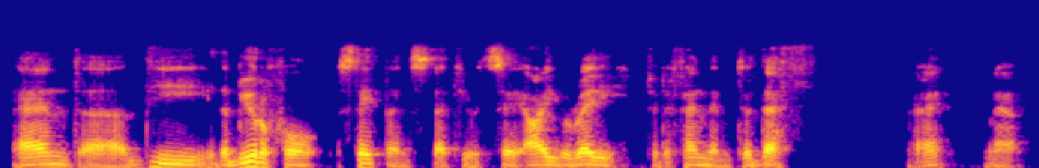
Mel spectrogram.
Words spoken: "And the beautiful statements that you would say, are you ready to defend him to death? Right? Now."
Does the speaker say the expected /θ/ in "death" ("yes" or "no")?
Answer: yes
